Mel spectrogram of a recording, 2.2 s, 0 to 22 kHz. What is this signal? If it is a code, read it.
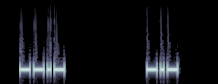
Morse code, heard as a keyed tone, about 36 wpm, spaced as for 10 wpm, 700 Hz. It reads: QK
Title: USA Call Signs - 5 Characters - 8x Character Spacing - 35wpm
